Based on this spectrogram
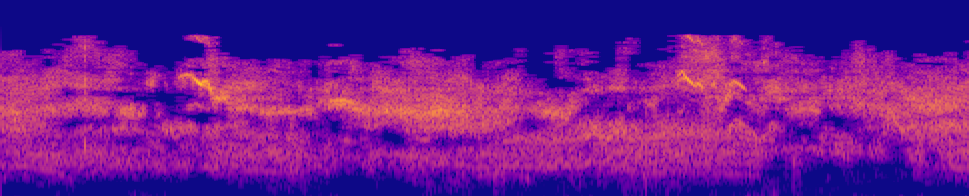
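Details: Begging white stork young in a nest outside Kaluga, central Russia, recorded on a nest webcam: an unbroken hissing, raspy screaming chorus with small swells in loudness.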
